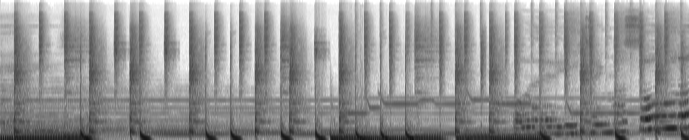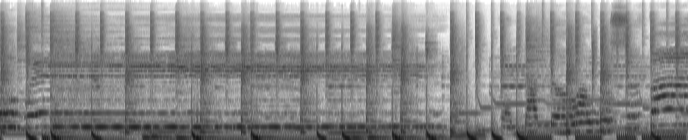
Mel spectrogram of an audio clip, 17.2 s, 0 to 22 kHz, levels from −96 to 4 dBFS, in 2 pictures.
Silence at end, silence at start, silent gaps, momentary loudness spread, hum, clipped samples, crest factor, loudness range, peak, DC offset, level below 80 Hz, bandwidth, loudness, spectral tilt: 0 s; 0 s; none; 5 LU; none; under 0.1%; 12 dB; 2 LU; -2 dBFS; under 0.1%; -18 dBFS; 19.5 kHz; -15 LUFS; -5 dB/octave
